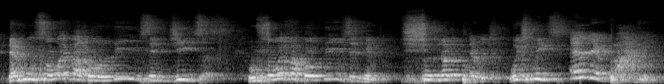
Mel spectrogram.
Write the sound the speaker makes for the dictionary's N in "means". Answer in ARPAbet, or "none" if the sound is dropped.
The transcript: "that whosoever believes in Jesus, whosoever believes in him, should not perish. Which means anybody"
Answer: N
